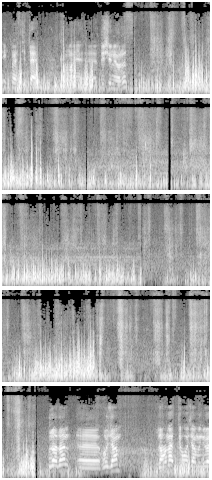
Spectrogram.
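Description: A man speaks close by, outdoors.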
